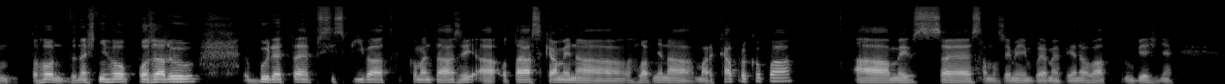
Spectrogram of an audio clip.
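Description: No technical faults are audible.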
